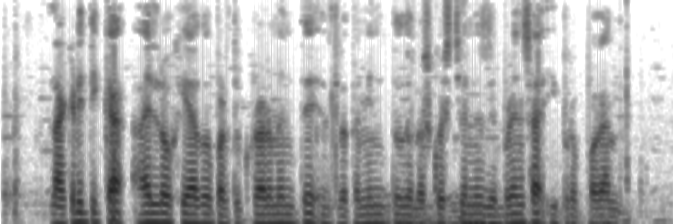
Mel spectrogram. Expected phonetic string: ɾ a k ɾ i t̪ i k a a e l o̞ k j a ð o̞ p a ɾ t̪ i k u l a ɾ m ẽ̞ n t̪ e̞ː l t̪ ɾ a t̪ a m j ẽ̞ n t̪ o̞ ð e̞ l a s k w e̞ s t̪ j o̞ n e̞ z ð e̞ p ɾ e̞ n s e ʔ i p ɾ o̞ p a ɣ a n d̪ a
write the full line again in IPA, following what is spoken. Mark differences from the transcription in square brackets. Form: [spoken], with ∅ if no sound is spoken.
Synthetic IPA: [l] a k ɾ i t̪ i k a a e l o̞ [x] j a ð o̞ p a ɾ t̪ i k u l a ɾ m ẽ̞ n t̪ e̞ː l t̪ ɾ a t̪ a m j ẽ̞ n t̪ o̞ ð e̞ l a s k w e̞ s t̪ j o̞ n e̞ z ð e̞ p ɾ e̞ n s [a] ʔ i p ɾ o̞ p a ɣ a n d̪ a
